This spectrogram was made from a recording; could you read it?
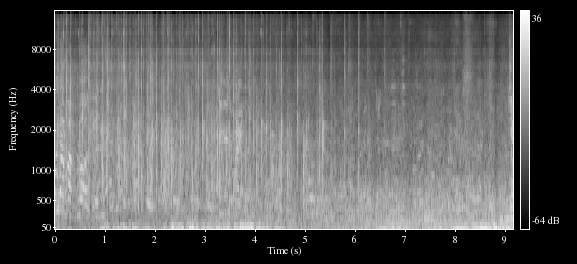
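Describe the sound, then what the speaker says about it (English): A crowd applauding at a 25th anniversary celebration, with sustained clapping mixed with loud hubbub and voices throughout. "Round of applause."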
